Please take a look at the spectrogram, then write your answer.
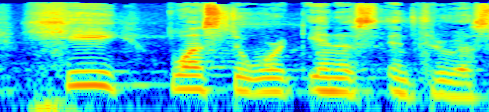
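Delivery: ordinary talk, nothing marked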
